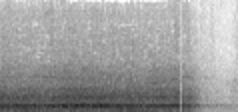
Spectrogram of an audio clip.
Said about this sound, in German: Messi-Sprechchöre, also von den Rängen nach dem Doppelpack von Lewandowski, die waren natürlich sarkastisch und damit sollte natürlich gezeigt werden, die Wahl von Messi, die war nicht im Sinne der Fans.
